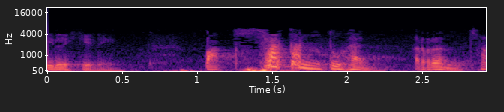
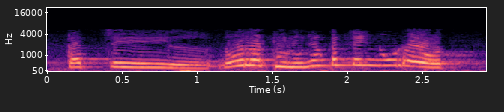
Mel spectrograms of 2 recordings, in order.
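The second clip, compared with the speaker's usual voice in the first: much higher and louder, driving the point home; emphatic preaching; 13 semitones higher, 7 dB louder, slower than usual. Real, not acted. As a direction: press obedience on the crowd. Preacher stressing obedience. (tekanan khotbah yang lantang)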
